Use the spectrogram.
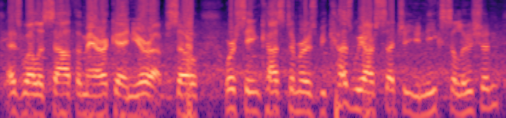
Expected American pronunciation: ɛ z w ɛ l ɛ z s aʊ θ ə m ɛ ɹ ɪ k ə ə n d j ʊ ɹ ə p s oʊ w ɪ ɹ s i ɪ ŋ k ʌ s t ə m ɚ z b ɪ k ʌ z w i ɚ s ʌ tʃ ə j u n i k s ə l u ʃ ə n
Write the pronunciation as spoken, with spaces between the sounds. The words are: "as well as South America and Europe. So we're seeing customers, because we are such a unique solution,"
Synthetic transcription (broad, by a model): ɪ z w ɛ l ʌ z s aʊ θ ə m ɛ ɹ ɪ k ə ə n j ʊ ɹ ə p s oʊ w ɪ ɹ s i ɪ ŋ k ʌ s t ə m ɚ z b ɪ k ʌ z w i ɚ s ʌ tʃ ə j u n i k s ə l u ʃ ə n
